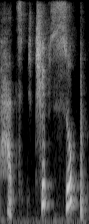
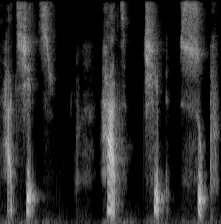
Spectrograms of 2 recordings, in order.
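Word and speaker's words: Hatshepsut: They get to see Hot Chip Soup. That's how it's pronounced. Hat Hot chip soup.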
